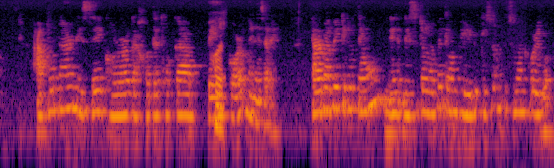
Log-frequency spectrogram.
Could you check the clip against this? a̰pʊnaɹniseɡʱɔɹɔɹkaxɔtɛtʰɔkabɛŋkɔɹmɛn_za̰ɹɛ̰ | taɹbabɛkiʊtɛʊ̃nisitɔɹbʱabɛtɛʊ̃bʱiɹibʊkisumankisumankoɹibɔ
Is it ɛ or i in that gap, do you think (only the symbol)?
ɛ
